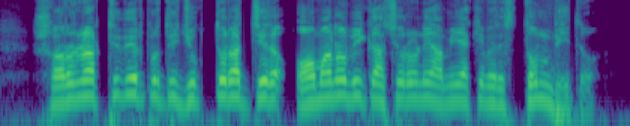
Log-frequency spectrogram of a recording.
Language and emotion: Bengali, angry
